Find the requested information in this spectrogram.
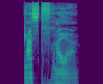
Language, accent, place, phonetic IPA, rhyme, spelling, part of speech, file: German, Germany, Berlin, [ˈɡastˌfʁaɪ̯ɐ], -astfʁaɪ̯ɐ, gastfreier, adjective, De-gastfreier.ogg
- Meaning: inflection of gastfrei: 1. strong/mixed nominative masculine singular 2. strong genitive/dative feminine singular 3. strong genitive plural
